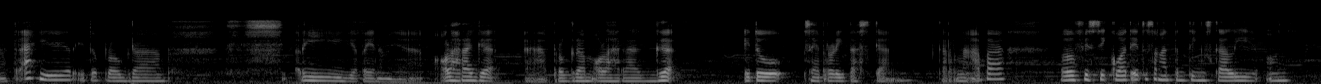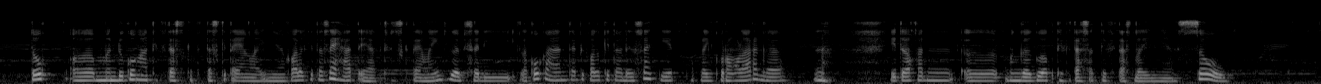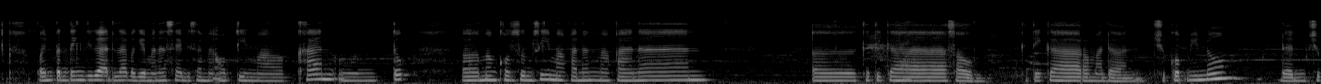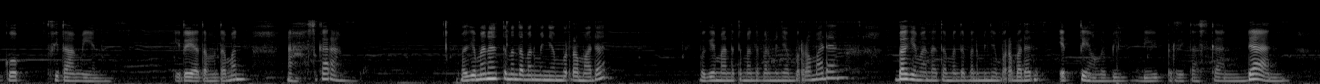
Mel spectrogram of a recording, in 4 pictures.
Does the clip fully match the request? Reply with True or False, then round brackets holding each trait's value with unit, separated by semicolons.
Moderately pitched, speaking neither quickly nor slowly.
True (180 Hz; 110 wpm)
